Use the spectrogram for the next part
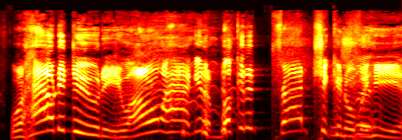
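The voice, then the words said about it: Exaggerated silly Southern accent. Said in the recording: “He's from the South ... His accent is like. So fucking silly.”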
